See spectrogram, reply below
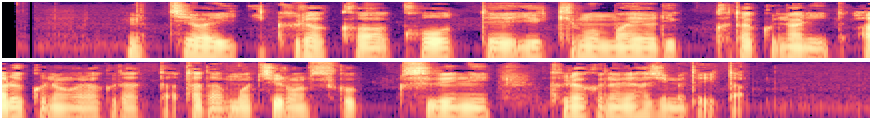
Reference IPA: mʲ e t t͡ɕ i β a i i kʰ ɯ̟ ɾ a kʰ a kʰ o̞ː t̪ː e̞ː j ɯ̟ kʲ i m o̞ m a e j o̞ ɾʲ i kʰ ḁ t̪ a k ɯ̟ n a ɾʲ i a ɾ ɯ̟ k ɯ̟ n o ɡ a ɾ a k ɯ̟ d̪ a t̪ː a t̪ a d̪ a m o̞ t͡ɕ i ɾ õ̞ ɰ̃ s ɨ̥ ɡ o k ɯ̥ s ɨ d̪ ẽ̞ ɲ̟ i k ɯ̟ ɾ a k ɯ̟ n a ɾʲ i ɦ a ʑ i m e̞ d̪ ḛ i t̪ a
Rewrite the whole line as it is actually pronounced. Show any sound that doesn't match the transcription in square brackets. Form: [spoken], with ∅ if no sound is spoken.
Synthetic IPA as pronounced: mʲ [i] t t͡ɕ i β a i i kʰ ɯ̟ ɾ a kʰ a kʰ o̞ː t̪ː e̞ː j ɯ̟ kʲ i m o̞ m a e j o̞ ɾʲ i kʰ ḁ t̪ a k ɯ̟ n a ɾʲ i a ɾ ɯ̟ k ɯ̟ n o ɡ a ɾ a k ɯ̟ d̪ a t̪ː a t̪ a d̪ a m o̞ t͡ɕ i ɾ õ̞ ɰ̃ s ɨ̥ ɡ o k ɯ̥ s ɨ d̪ [e̞] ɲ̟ i k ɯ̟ ɾ a k ɯ̟ n a ɾʲ i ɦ a ʑ i m e̞ [t̪] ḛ i t̪ a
